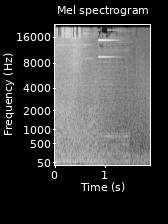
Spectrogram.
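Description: Incendio fire spell cast in the Hogwarts Legacy video game, a loud rumbling whoosh of flame that starts strong and slowly fades over two seconds.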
